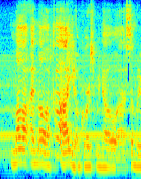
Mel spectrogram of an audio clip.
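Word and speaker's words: מלאך: Now, some of you who know a little bit of Hebrew might say, well, wait a minute, the word malach, that sounds like the word for king, melech.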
